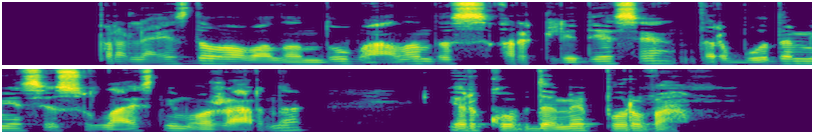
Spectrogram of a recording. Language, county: Lithuanian, Marijampolė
